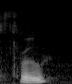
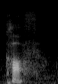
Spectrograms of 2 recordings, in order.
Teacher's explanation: one is through, the vowel sounds like oo, and the other one ends in off, cough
